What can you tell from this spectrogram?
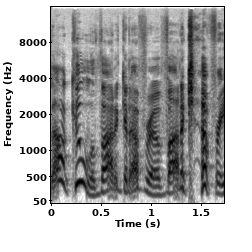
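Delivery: a quick, careless mock kid zapping everything; gleeful kid casting spells. Derek casually killing everything in the room, fast and gleeful. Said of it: "just goes".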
